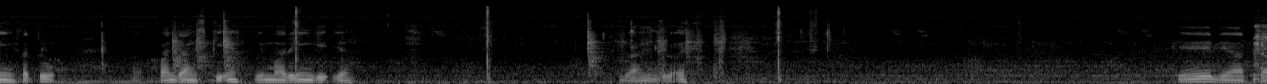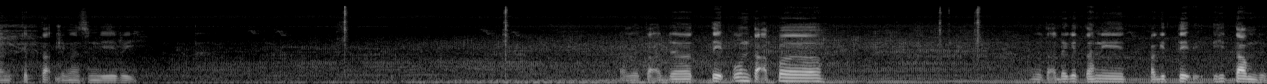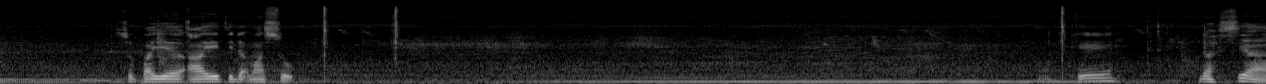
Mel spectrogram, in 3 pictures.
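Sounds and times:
steady low hum: 0.0s - 38.0s
gas lighter click: 2.9s - 3.2s.

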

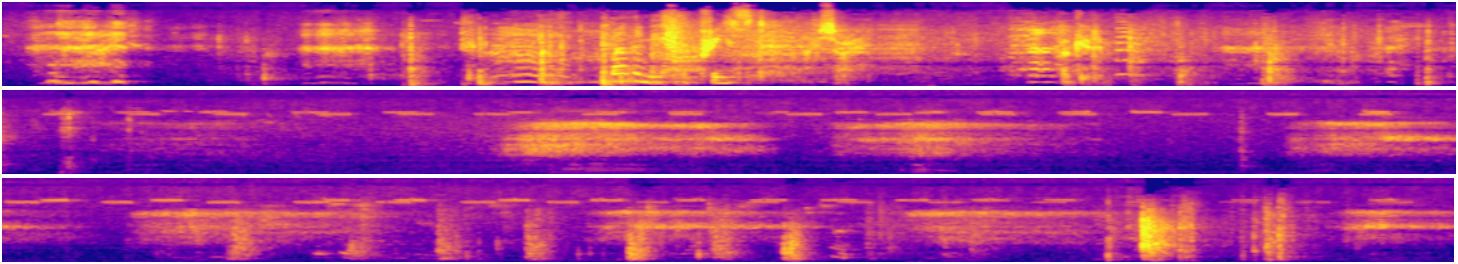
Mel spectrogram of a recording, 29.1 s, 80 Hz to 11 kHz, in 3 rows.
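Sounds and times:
crickets chirping: 0.0s - 29.0s.

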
